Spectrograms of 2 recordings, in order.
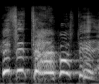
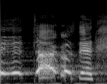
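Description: First: Put-on high, wailing kid's sob-voice; mock-sobbing boy, much higher; imitating a sobbing child. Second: High crying wail with a laugh in it; hammed-up child's crying, much higher; imitating a sobbing child. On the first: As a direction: whimper it like a crushed nine-year-old. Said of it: "he just starts sobbing". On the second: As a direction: sob it out like a heartbroken kid. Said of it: "that nine-year-old sobbing".

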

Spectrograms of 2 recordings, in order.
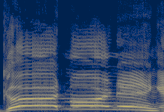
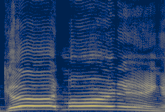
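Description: First: High, loud, slow drawn-out greeting; cheery wake-up shout. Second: High, loud, slow sing-song greeting; cheery wake-up call. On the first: Drugged counselor waking the skunk-filled cabin, shouting cheerfully. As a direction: belt it out like it's sunrise. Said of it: "And he said". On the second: Camp counselor greeting the cabin, cheery loud sing-song. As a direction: burst out of bed greeting the day. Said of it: "he'd be like". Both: Retold or imitated.

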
